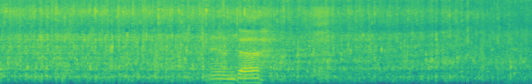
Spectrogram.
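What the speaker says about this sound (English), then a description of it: "So here's where I collect my water for my water filter" A stream running beside a backcountry basecamp where water is collected for a filter, with steady trickling and rushing flow throughout and a brief louder splash midway; a voice speaks faintly over it.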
